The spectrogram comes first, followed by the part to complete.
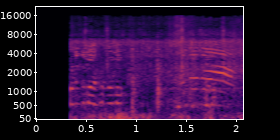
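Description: A brief dropout to silence at the start, then a group of people's voices, a child's among them, with a short high call near the end, over low wind rumble on the microphone.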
